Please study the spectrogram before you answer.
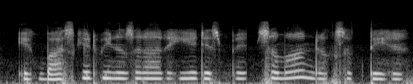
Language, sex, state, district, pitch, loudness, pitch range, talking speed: Hindi, female, Bihar, Saharsa, 270 Hz, -16 LUFS, 255-275 Hz, 190 wpm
